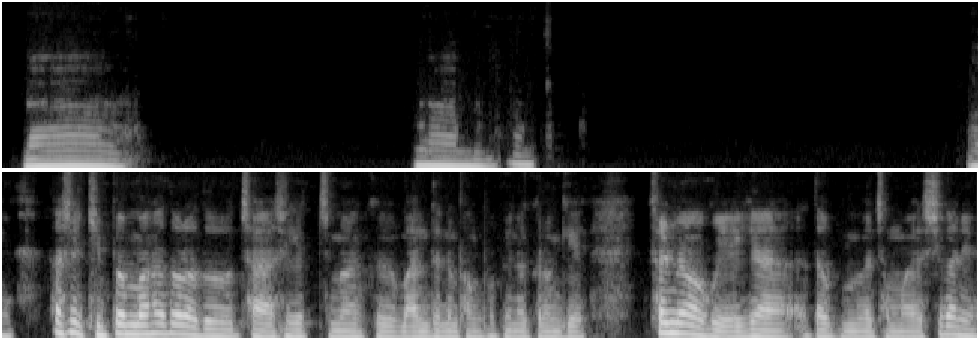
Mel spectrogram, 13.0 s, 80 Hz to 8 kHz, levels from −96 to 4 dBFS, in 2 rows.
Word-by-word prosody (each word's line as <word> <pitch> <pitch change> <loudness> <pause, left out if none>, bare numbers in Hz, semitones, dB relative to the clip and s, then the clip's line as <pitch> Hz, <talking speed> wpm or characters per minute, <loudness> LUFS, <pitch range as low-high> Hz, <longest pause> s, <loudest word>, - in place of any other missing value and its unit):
음. 130 -1 -1 1.8
음 130 -2 -2
음. 155 -2 -8 2.9
예 130 -1 -4 0.3
사실 190 -2 +3
김밥만 165 +2 +4
하더라도 140 -8 +3
잘 125 -2 0
아시겠지만 115 -1 -2
그 - - -6
만드는 110 +2 -1
방법이나 110 +1 -5
그런 105 0 -3
게 105 +1 -4 0.4
설명하고 170 - +5
얘기하다 115 +3 0
보면 110 -1 -3
정말 105 0 -3
시간이 140 +2 -1
125 Hz, 210 characters per minute, -22 LUFS, 110-140 Hz, 2.9 s, 설명하고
